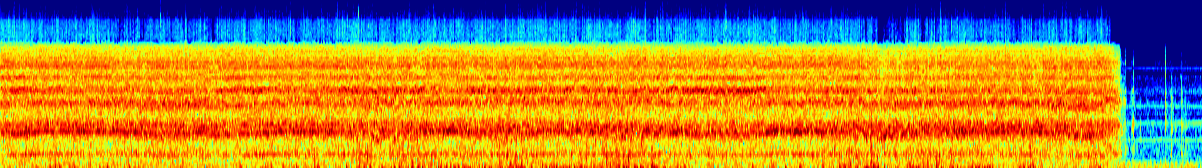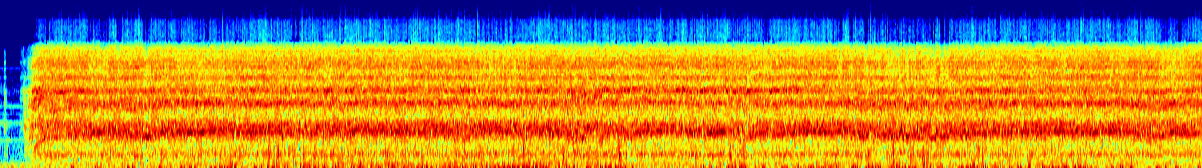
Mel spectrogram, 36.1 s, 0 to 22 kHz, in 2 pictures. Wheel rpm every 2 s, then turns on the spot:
230, 220, 220, 220, 230, 210, 230, 230, 90, 130, 220, 230, 240, 220, 220, 220, 220, 230.
16-18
